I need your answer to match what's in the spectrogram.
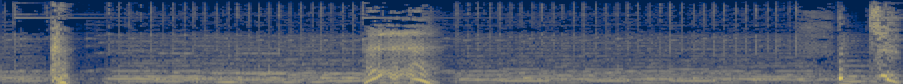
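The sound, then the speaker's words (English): A single sharp, loud sneeze bursts out near the middle against a quiet background hum, with a couple of brief thumps before and after. “Bless you”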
